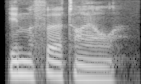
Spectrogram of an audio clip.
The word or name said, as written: infertile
